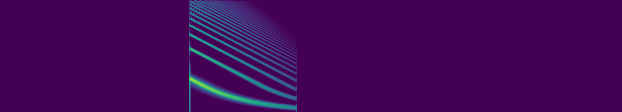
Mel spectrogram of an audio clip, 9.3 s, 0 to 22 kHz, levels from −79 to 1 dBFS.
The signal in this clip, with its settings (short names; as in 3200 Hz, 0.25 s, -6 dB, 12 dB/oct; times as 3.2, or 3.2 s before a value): gliding synth tone square, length 1.60 s, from 1230 Hz, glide -35 st, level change -33 dB, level -11 dB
